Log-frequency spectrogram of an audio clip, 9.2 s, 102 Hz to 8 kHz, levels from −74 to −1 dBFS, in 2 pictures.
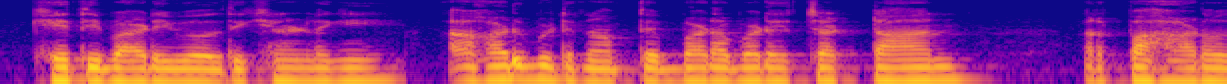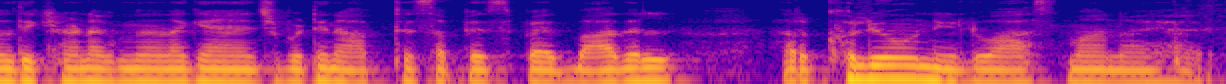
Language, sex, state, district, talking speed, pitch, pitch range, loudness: Hindi, male, Uttarakhand, Tehri Garhwal, 230 wpm, 115 Hz, 110-120 Hz, -18 LUFS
